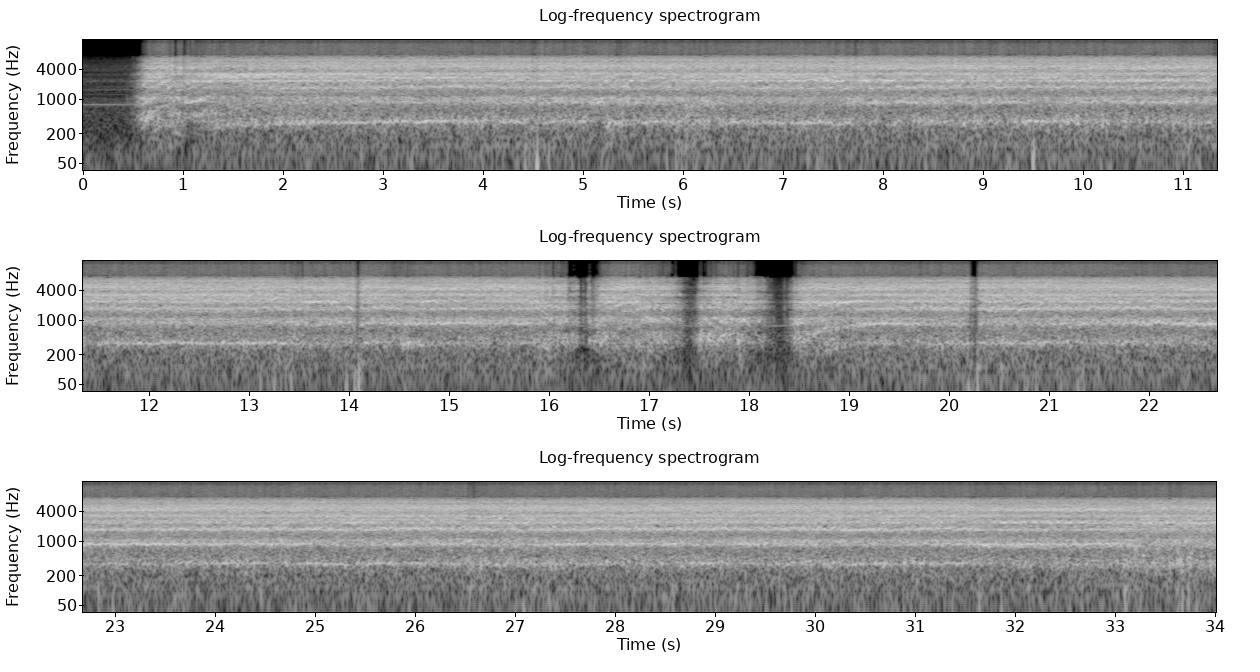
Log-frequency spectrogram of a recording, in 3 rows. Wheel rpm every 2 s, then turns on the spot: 70, 220, 220, 210, 230, 220, 220, 180, 70, 160, 220, 230, 230, 230, 230, 220, 210.
none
